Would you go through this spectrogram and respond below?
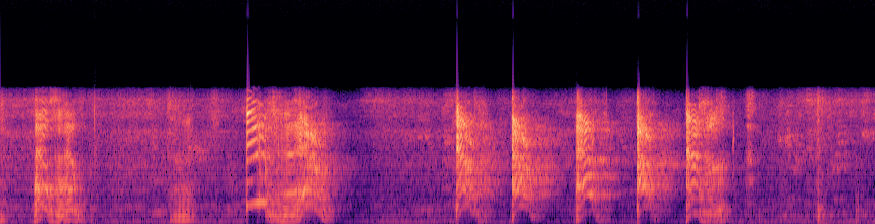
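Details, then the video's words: Buddy the pet dog giving a drawn-out howling, wavering cry near the start, then a series of loud, abrupt barks spaced about half a second apart, with faint background hum. "Buddy barks/howls"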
